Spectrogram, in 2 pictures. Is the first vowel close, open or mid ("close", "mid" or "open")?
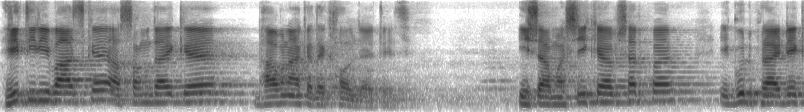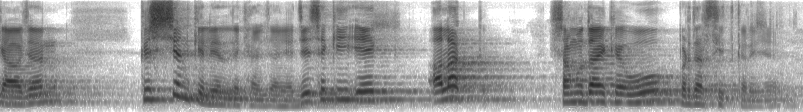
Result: close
